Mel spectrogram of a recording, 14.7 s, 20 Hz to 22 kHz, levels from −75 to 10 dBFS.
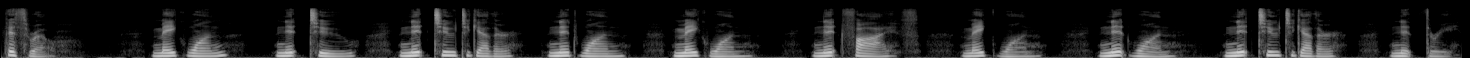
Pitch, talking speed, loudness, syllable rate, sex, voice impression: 185 Hz, 95 wpm, -18 LUFS, 3.5 syllables/s, female, feminine, adult-like, tensed, bright, clear, fluent, slightly nasal, intellectual, friendly, lively, slightly intense, light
